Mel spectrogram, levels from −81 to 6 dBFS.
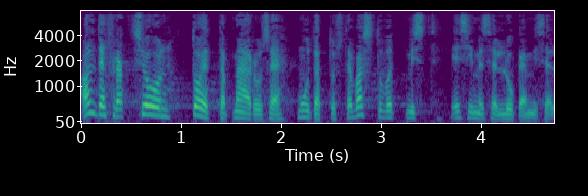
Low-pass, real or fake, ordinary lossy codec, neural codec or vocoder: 7.2 kHz; real; none; none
